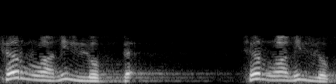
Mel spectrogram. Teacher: نلاحظ أن الفاء تخرج كما قلنا من الثنايا العليا مع بطن الشفة، والراء من طرف اللسان من ظهره، والميم من الشفتين، والنون من طرف اللسان مع تداخل الخشوم، واللام من طرف اللسان، والباء من الشفتين معا، فر من لب، فر من لب. · Term: حروف الإذلاق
